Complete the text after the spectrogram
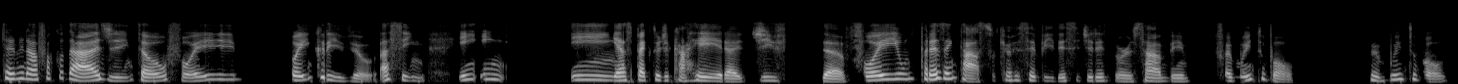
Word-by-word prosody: terminar 255 -2 +3
a - - 0
faculdade, 220 - +4
então 170 0 +1
foi 225 +6 -3 0.5
foi 200 -1 +6
incrível. 175 - -3
Assim, 195 -6 -2 0.3
em 220 +4 0
em 240 -1 -4 0.7
em 205 -3 +1
aspecto 190 +2 +3
de 185 - -4
carreira, 155 -6 +2
de 175 0 -3 0.5
vida, 130 -6 +4
foi 215 +6 +4
um 250 +1 -4
presentaço 260 +3 +3
que - - -11
eu 190 - -3
recebi 185 -4 -6
desse 155 +4 -7
diretor, 165 -4 -4
sabe. 145 -2 -1 0.3
Foi 170 - -3
muito 220 +8 -3
bom. - - -4 0.8
Foi 195 -6 -2
muito 235 +1 -3
bom. 130 -8 -5
190 Hz, 130 wpm, -26 LUFS, 165-230 Hz, 0.8 s, foi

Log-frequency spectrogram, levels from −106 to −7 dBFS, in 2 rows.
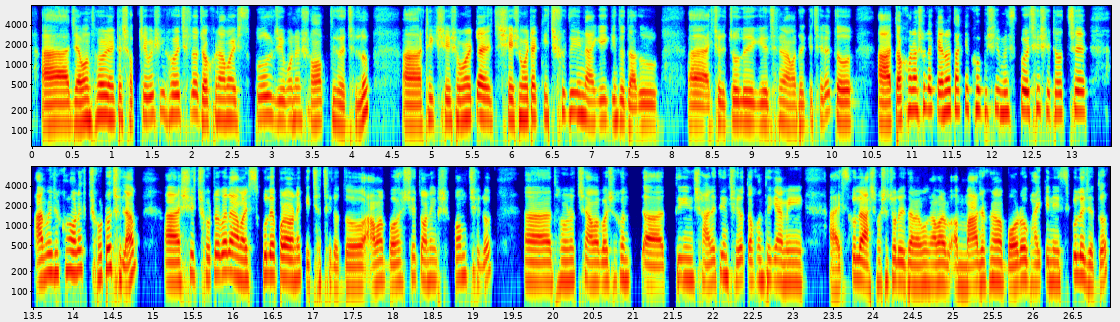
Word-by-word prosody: আ - - +7 0.4
যেমন 140 +2 +5
ধরুন 170 +2 +4
এটা 165 +1 -3
সবচেয়ে 160 +4 -2
বেশি 175 +3 -5
হয়েছিল 175 +1 -1
যখন 145 +2 -1
আমার 155 0 +1
school 165 +1 -2
জীবনের 150 +1 -3
সমাপ্তি 140 +1 -2
হয়েছিল। 120 -5 -4 0.6
আ - - +5 0.2
ঠিক 160 - -2
সেই 150 -1 0
সময়টায় 160 +1 +4 0.2
সেই 155 - +2
সময়টার 160 0 +2
কিছুদিন 185 +3 -2
আগেই 150 +2 -3
কিন্তু 150 -1 -1
দাদু 120 +2 0 0.6
আ - - +3 0.2
actually 125 +2 -4
চলেই 140 -1 +1
গিয়েছিলেন 135 +2 -3
আমাদেরকে 130 +2 -5
ছেড়ে। 170 +5 -3
তো 145 - +4 0.5
আ - - +7 0.2
তখন 185 +8 +4
আসলে 215 +1 0
কেন 185 +1 +5
তাকে 210 +2 -1
খুব 215 - +3
বেশি 195 - -8
miss 190 - -2
করেছি 200 +1 +4
সেটা 190 -1 -3
হচ্ছে, 200 - -1 0.5
আমি 160 +4 +4
যখন 215 +2 -4
অনেক 215 +2 -1
ছোট 170 +1 -3 0.2
ছিলাম 150 -7 +3 0.4
আ - - +7 0.2
সেই 185 - -3
ছোটবেলায় 185 +3 +3
আমার 155 -1 +4
school 180 - -2
এ - - +5
পড়ার 165 -2 +6
অনেক 160 +1 -2
ইচ্ছা 140 - -9
ছিল। 135 -3 -8
তো - - 0 0.3
আমার 145 +3 +2
বয়স 140 +1 0
যেহেতু 165 -1 -7
অনেক 150 - -4
বেশি - - -12
কম 165 +1 -1
ছিল - - -10 0.6
আ - - +4 0.3
ধরুন 150 +1 -3
হচ্ছে 150 - -11
আমার 140 - +3
বয়স 145 0 0
তখন 160 +1 -3 0.3
আ 130 - +7 0.3
৩ 160 0 -3
৩.৫ 150 +7 -2
ছিল, 145 - -2
তখন 150 +1 -3
থেকে 155 -1 -3
আমি 140 0 -2 0.5
আ - - +1
school 165 - -3
এর - - +7
আশেপাশে 145 +3 -7
চলে 145 -1 +2
যেতাম 140 -1 +1
এবং 135 +1 -1
আমার 140 +1 +4 0.3
মা 125 - +5
যখন 145 +1 -2
আমার 145 -2 +2
বড় 135 +3 +4
ভাইকে 135 +2 -4
নিয়ে 140 0 -2
school 175 - -1
এ - - -1
যেত। 130 - -6
150 Hz, 210 wpm, -23 LUFS, 140-170 Hz, 0.6 s, আ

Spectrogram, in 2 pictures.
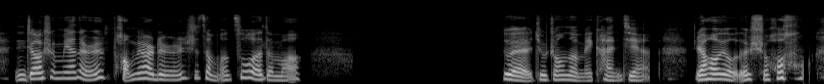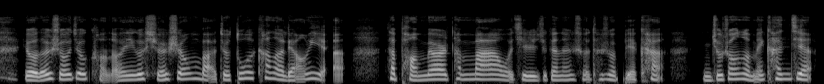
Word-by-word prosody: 你 225 +3 -3
知 255 - +3
道 265 +1 +5
身 300 -3 -5
边 280 0 0
的 295 - 0
人 250 +10 0
旁 - - 0
边 275 +1 +2
儿 250 - +6
的 235 - +1
人 215 +4 -3
是 300 - -8
怎 285 -3 -2
么 210 +1 -6
做 300 -4 0
的 210 -2 -3
吗？ 190 0 -3 2.0
对， 190 -9 +5
就 220 - -1
装 215 +1 -1
作 200 - 0
没 175 0 -5
看 190 0 -3
见。 190 -3 -2 0.4
然 225 +2 +6
后 245 0 +7
有 225 -4 +3
的 215 - +1
时 225 -1 0
候， 275 +6 +4 0.6
有 195 -2 +6
的 205 +6 +4
时 245 -3 +1
候 230 - +3
就 245 0 +2
可 - - -7
能 195 - -2
一 215 - +1
个 235 - +4
学 220 -3 -1
生 260 +1 0
吧， 215 - 0
就 215 -1 -1
多 275 +4 -1
看 290 +1 -3
了 230 -5 +1
2 195 +6 -1
眼， 260 - -1 0.6
他 255 - +2
旁 205 -4 -1
边 225 +1 +3
儿 230 - +5
他 260 +3 -6
妈， 230 0 +3
我 205 - -2
其 210 - -2
实 195 -1 +2
就 195 - -8
跟 205 -1 0
她 205 +2 -4
说 - - -6
她 230 - -8
说： 220 - -1
“别 - - -1
看， - - -1 0.4
你 190 -2 -3
就 220 - +2
装 245 +2 +1
作 235 -3 +1
没 215 +2 -2
看 245 0 0
见。” 245 -3 +3
230 Hz, 260 characters per minute, -26 LUFS, 210-250 Hz, 2.0 s, 后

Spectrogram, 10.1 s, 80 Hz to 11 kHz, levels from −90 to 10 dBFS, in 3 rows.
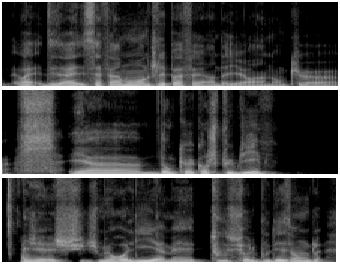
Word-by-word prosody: Ouais, 105 -2 -1
des 100 0 -2
à, 105 +1 +1
ça 105 +3 -1
fait 110 - -1
un 105 - +2
moment 125 +1 +3
que 125 - 0
je 120 - -5
l'ai 120 - +3
pas 110 -3 +1
fait, 95 -2 -5
hein, 85 0 -6
d'ailleurs, 85 - -6
hein, - - -7
donc, - - -11
heu - - -6 0.9
et 90 +2 +1
heu, 95 0 +1
donc 100 +4 0
heu, 105 - +3
quand 120 +5 0
je 120 - -4
publie, 130 - +3 1.0
je 95 -4 +2
je 85 -1 -2
je - - -6
me 110 - +3
relis, 115 +3 +6
heu, 100 - +1
mais 85 -1 -3
tout 140 0 -3
sur 125 -4 -2
le - - 0
bout 105 +3 -3
des 120 +3 +4
ongles. 120 -3 0
105 Hz, 220 wpm, -25 LUFS, 95-120 Hz, 1.0 s, relis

